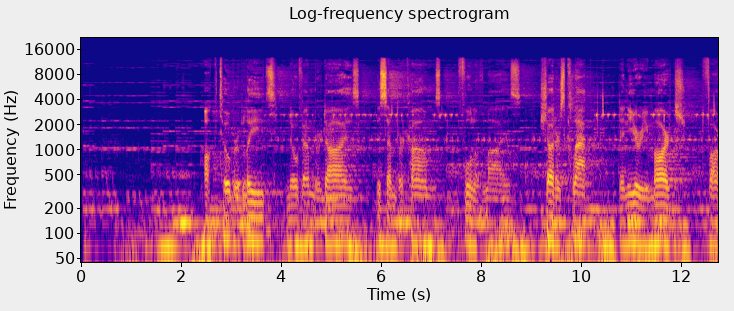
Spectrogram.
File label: poem; fall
